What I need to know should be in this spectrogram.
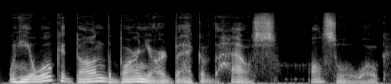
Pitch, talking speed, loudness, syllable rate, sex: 105 Hz, 200 wpm, -17 LUFS, 5.8 syllables/s, male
